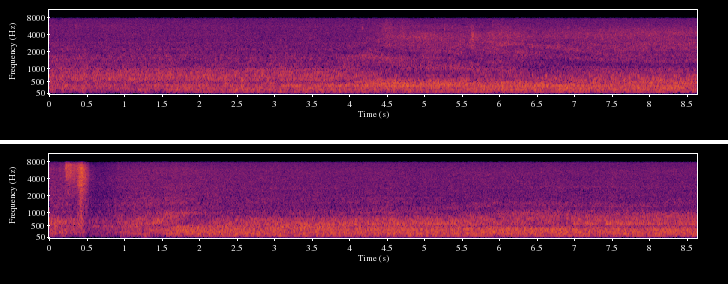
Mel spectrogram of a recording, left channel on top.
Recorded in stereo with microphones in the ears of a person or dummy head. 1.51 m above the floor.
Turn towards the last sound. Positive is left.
No sound to turn to.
